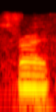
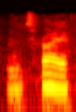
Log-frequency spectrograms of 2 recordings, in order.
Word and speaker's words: thrive: Okay, strive. Thrive. Okay, oops, I'm saying it wrong. Thrive. When it's the th, say it again, Anton. Thrive.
